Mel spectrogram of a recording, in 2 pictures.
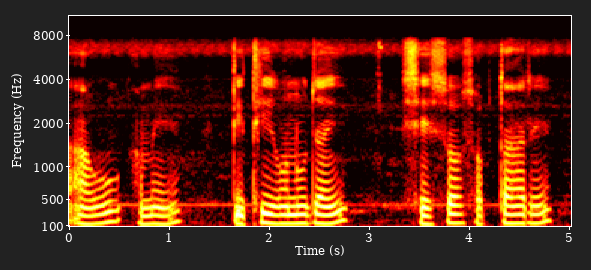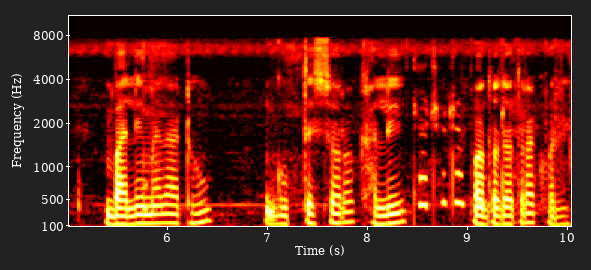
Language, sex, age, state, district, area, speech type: Odia, male, 30-45, Odisha, Malkangiri, urban, spontaneous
